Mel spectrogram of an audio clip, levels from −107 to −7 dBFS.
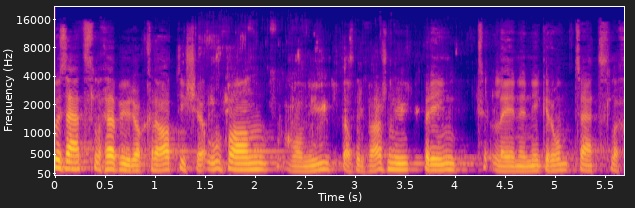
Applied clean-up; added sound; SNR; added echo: neural mask model Resemble Enhance denoiser.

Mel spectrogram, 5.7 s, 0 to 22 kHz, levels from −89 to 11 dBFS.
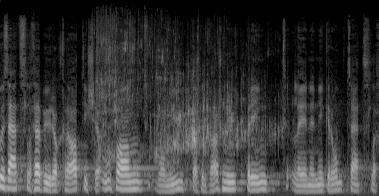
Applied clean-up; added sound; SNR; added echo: none; Liquid; 15 dB; none.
